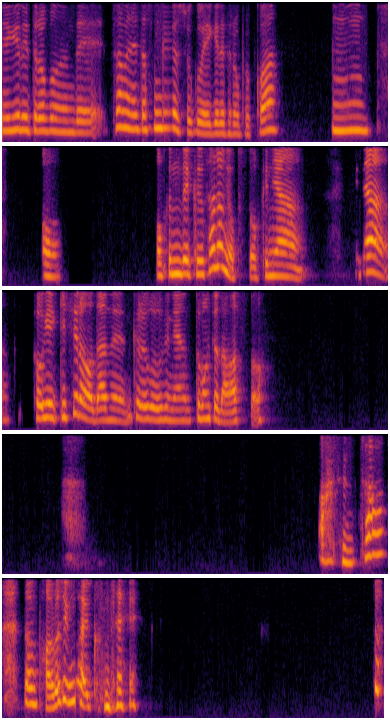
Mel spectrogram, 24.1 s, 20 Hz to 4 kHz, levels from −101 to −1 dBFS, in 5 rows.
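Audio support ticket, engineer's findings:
2.02–2.14 s: short buzzy fill fading over about 0.1 s, then resumes where it stopped with nothing lost. Call audio freeze, likely delayed packets draining the jitter buffer.

7.42–8.14 s and 15.69–16.60 s: faster delivery at unchanged pitch, running 104% then 108% speed. Jitter buffer speed-up: pitch periods trimmed, roughly 40 ms and 70 ms, to shed excess delay.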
